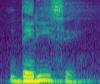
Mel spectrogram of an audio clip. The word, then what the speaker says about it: Derice: Mi esposa se pronuncia Hendrika. Hendrika. It's H-E-N-D-R-I-K-A. Hendrika. Cristóbal. Cristóbal. Derice.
